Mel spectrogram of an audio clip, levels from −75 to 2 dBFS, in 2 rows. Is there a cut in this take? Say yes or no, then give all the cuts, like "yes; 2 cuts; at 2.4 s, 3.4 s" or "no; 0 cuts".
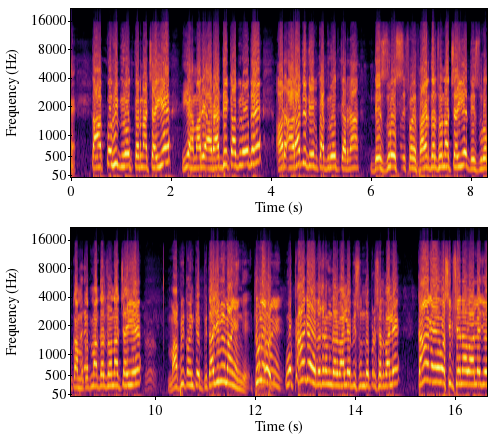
yes; 2 cuts; at 6.7 s, 12.5 s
